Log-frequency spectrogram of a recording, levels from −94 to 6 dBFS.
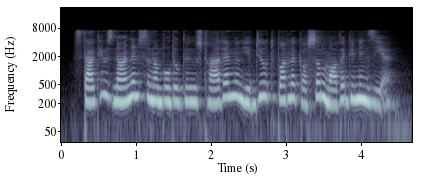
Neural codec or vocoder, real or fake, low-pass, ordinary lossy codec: codec, 16 kHz, 0.5 kbps, FunCodec, trained on LibriTTS, 25 frames a second; fake; 7.2 kHz; none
